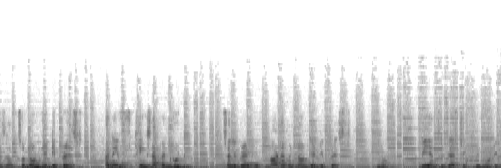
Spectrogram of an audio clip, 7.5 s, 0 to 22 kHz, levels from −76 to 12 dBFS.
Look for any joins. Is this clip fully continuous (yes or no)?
no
